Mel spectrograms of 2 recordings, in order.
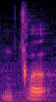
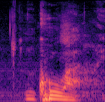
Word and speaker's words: Nkua: And you then say Minister Cele advised you that he knew Lieutenant, the spelling, is it Nkoa? Nkhua. Nkua, yes.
